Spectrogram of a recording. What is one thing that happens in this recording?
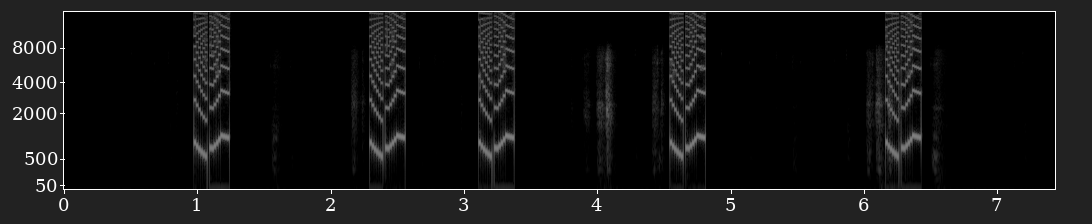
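Short chiptune sound effects chirp and swoop repeatedly.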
